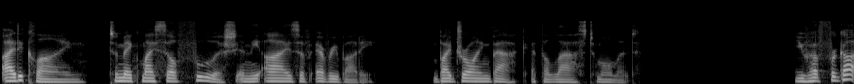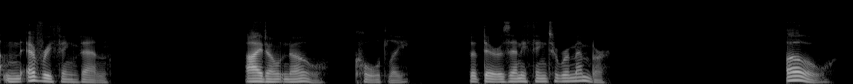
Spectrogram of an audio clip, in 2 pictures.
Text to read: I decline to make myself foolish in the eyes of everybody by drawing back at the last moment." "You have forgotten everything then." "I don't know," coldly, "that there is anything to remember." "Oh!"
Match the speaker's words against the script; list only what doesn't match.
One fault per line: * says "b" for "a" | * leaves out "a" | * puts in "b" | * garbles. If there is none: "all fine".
all fine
